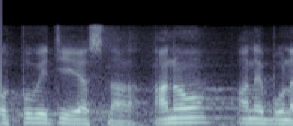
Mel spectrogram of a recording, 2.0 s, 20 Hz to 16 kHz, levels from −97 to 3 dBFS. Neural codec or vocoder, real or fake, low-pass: codec, 16 kHz, 0.9 kbps, LongCat-Audio-Codec; fake; 7.2 kHz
